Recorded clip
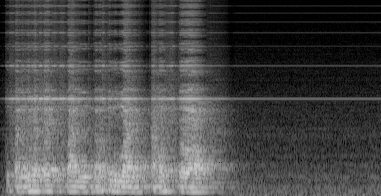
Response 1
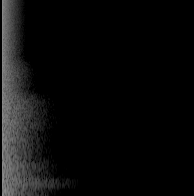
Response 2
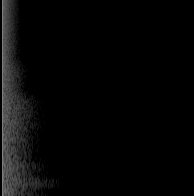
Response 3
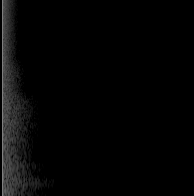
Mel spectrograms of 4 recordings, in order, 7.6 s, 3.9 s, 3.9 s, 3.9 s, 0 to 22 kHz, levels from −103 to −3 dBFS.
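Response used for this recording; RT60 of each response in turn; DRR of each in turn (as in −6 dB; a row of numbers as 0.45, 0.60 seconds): 1; 1.3, 1.3, 1.3 seconds; −7.0, 2.0, 7.0 decibels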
